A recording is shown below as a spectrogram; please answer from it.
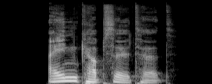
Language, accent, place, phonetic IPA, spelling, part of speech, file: German, Germany, Berlin, [ˈaɪ̯nˌkapsl̩tət], einkapseltet, verb, De-einkapseltet.ogg
- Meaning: inflection of einkapseln: 1. second-person plural dependent preterite 2. second-person plural dependent subjunctive II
